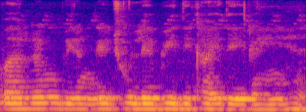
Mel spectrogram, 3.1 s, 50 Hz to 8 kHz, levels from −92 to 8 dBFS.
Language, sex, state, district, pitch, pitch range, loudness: Hindi, female, Haryana, Charkhi Dadri, 140 Hz, 140-145 Hz, -15 LUFS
